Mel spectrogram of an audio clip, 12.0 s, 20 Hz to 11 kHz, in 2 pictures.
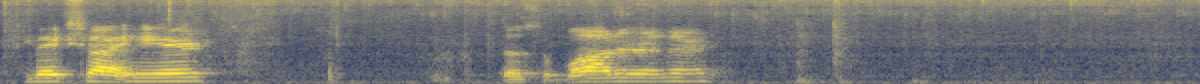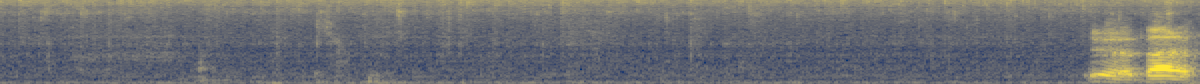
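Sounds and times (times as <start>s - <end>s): burger patty sizzling in a pan: 0.0s - 12.0s.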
